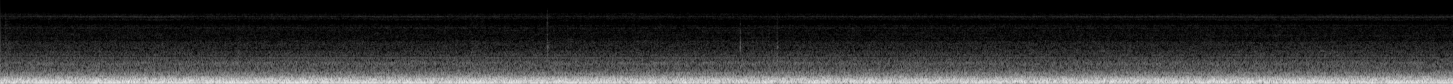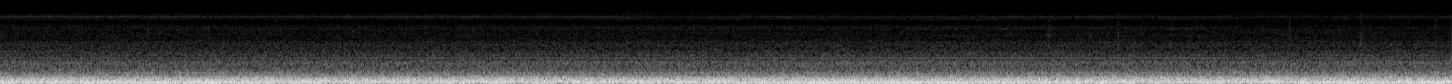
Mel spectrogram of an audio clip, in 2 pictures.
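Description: Boeing 737-900ER in flight, heard inside the cabin over the wing: steady low rumble of its CFM56-7B engines and the airflow, with faint steady whine tones above it.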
